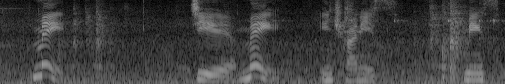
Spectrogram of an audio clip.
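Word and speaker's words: 妹: The second one on the right hand side give you the sound as well, pronounce mei.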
